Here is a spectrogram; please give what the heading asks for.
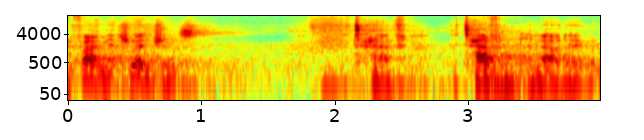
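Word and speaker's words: Taf: The Tav. The Tavern in Aldo, but now just called the Tav. Yes. So Welsh single F is pronounced as a V.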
